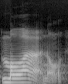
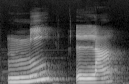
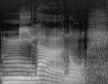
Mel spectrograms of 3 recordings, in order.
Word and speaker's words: Milano: spesso è, ad esempio, la pronuncia di Milano come Mlano. Non è Mano perché abbiamo tre sillabe. Milano pertanto Milano. E la prima I va pronunciata perché non è mla No, non sono due sillabe, sono tre.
